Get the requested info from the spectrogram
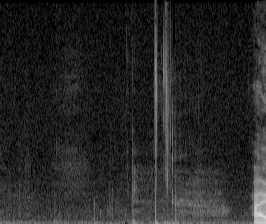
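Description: A pause in a man's talk, close to silence, broken about a second in by a faint mouth click and a short in-breath on the headset microphone; his voice comes back right at the end.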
